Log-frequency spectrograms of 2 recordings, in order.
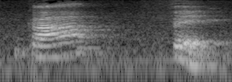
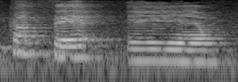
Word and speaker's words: café: Você fala café. Então a sílaba tônica é a última, certo?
